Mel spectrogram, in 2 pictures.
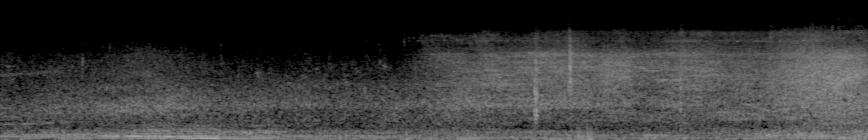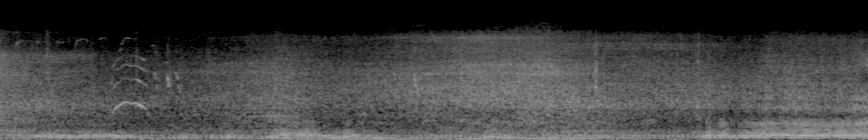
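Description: Cars driving past on a town street, a steady traffic rumble that swells and fades as vehicles go by, with faint voices of passers-by.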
